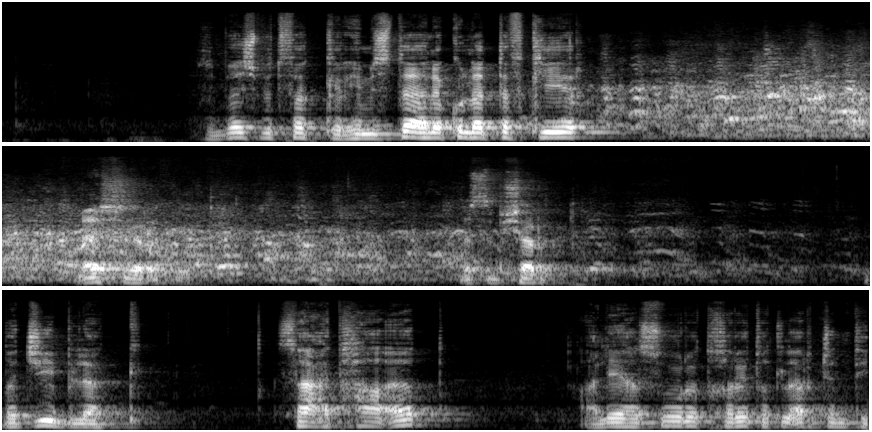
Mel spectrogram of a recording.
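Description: A young man speaks calmly and earnestly, close by.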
